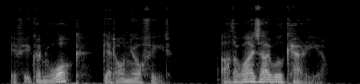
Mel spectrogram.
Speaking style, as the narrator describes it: Lawrence told him very quietly

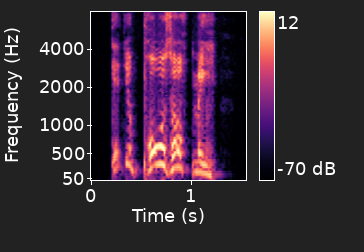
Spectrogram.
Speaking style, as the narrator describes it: snapped Leo

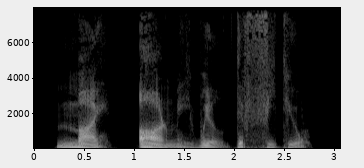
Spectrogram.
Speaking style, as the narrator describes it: Krakair hissed

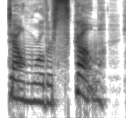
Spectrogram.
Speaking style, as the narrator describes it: he spat

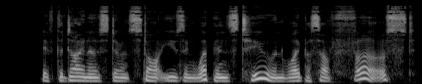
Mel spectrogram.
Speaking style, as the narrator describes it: Kat muttered

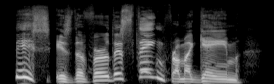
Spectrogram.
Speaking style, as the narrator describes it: Jan yelled, switching right back to her remarkably intense tone

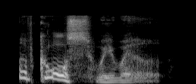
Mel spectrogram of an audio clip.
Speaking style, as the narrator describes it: Andros said smoothly

